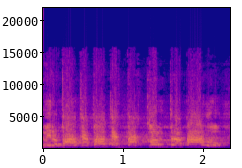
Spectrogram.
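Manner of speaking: high, stretched calling; excited shout. Acted. Bandleader hires the teller mid-drumroll, high excited shout. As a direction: call it out over the drumming.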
